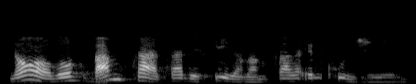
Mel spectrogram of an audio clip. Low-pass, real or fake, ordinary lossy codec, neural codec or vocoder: 3.6 kHz; fake; none; codec, 16 kHz, 16 kbps, FreqCodec, smaller model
